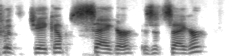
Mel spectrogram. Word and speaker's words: Sager: Is it Sager? It's Sager. It's the world's weirdest name to pronounce.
